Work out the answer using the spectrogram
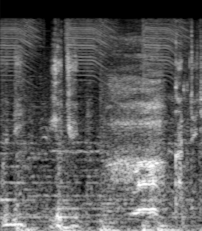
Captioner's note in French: cri de surprise et de culpabilisation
